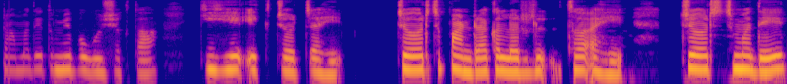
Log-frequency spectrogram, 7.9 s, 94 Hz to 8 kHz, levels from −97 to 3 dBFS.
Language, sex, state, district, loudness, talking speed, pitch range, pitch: Marathi, female, Karnataka, Belgaum, -25 LUFS, 105 wpm, 180-210 Hz, 200 Hz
